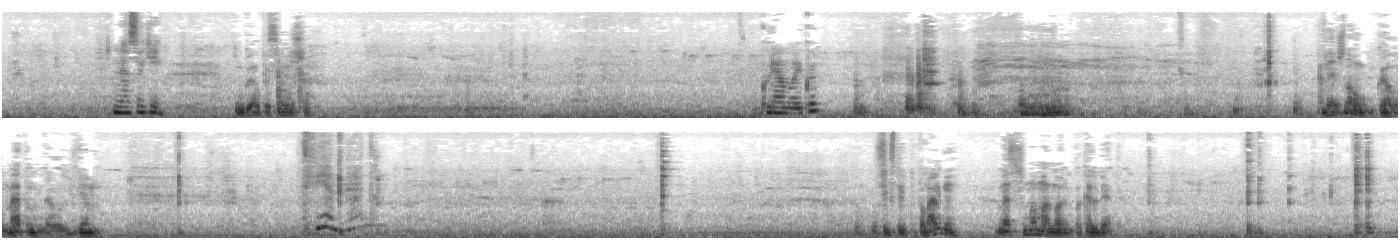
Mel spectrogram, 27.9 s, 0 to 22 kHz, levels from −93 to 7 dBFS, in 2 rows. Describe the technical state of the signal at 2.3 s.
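At 2.3 s the signal shows channel delay (comb filtering), present across the whole clip rather than at this moment alone. One channel arrives around 20 ms after the other, and the two are folded to mono. Content shared by both cancels at regularly spaced frequencies, starting near 30 Hz and repeating roughly every 50 Hz. At this long a delay the sound is rough and slightly doubled.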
